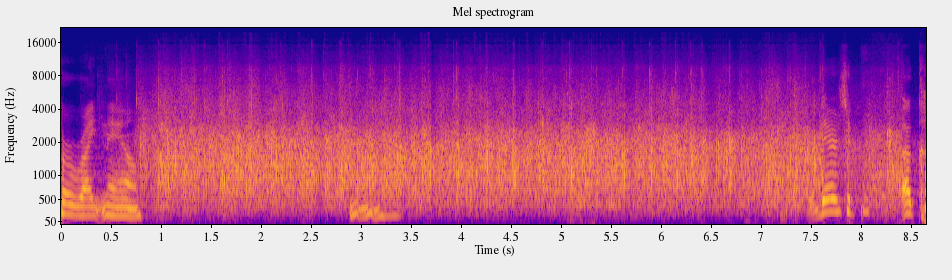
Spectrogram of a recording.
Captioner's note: applause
